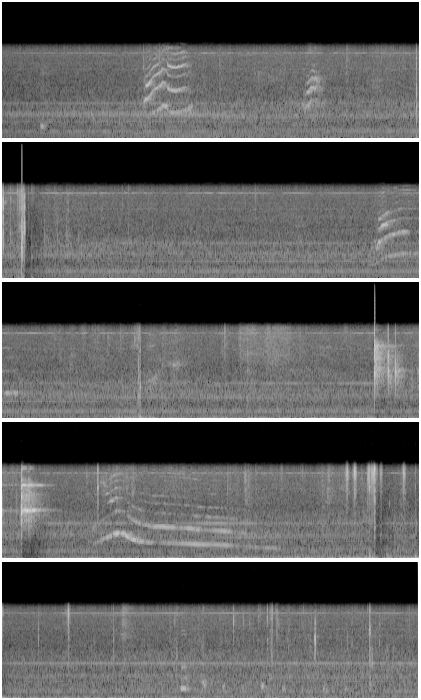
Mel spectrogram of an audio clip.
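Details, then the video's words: Two cats enjoying a midnight treat. One cat gives scattered soft meows, with a longer drawn-out descending meow near the middle. Occasional clicks and knocks sound over a constant low hum. "LeRoy the cat makes some noise"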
